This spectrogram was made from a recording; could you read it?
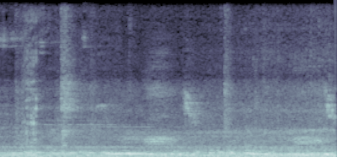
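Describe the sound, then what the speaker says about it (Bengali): Pigeons at a loft give soft, low cooing in a steady murmur, close but not loud, with faint chirps and a constant background hum and no speech. "এটা মাদি পায়রা।"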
